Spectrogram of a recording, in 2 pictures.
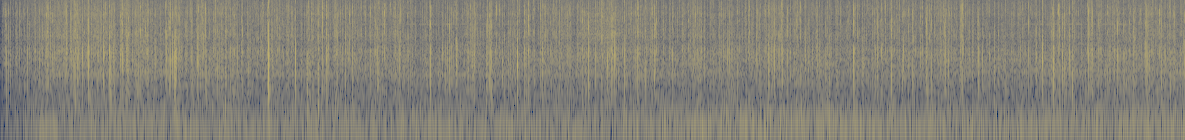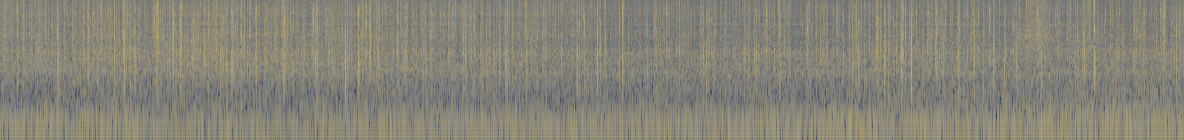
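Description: Steady rain falling, with many small drop ticks, over the low rumble of approaching diesel locomotives that grows a little stronger toward the end.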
